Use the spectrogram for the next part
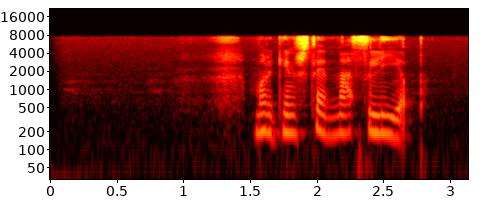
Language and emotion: Russian, angry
